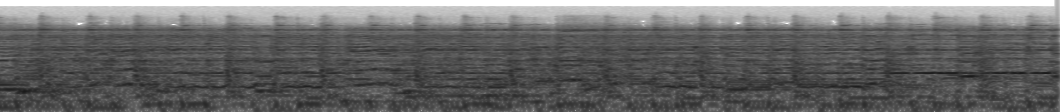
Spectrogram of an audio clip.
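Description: Rock band playing live in an instrumental stretch: electric guitar over bass and drums, with a steady beat of about two strikes a second.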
